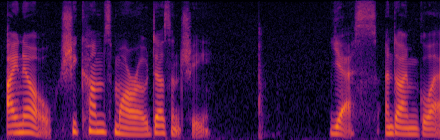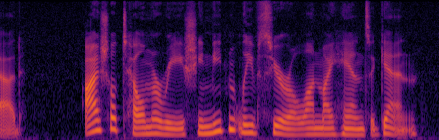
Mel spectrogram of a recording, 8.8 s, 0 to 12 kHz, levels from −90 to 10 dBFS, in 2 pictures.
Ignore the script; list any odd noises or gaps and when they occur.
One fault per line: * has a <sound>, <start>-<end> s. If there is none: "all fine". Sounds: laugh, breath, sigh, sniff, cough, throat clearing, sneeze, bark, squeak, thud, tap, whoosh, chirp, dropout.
* has a tap, 2.6-2.8 s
